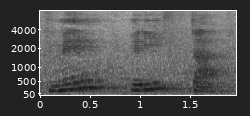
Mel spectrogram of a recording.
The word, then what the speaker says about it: Mérida: La primera sílaba es la sílaba fuerte, y a esa se le dice que es la sílaba que tiene el acento, es donde va acentuada, o sea, donde se pronuncia con mayor fuerza, es la primera sílaba.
